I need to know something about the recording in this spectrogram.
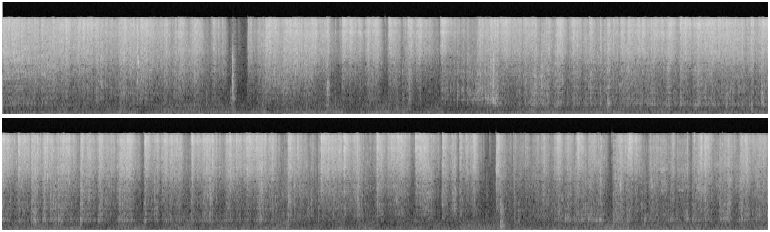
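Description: Aluminum foil crinkling and crackling steadily as it is handled, smoothed and taped down over a cardboard shield.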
